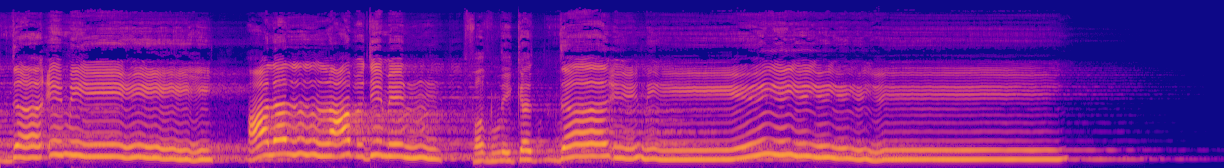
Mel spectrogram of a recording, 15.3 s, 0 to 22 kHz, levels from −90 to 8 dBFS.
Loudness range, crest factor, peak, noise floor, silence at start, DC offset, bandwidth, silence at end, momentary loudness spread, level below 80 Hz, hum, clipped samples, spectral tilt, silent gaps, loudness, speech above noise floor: 6 LU; 16 dB; -2 dBFS; -61 dBFS; 0 s; under 0.1%; 17 kHz; 1.4 s; 8 LU; -72 dBFS; none; under 0.1%; -5 dB/octave; none; -17 LUFS; 45 dB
